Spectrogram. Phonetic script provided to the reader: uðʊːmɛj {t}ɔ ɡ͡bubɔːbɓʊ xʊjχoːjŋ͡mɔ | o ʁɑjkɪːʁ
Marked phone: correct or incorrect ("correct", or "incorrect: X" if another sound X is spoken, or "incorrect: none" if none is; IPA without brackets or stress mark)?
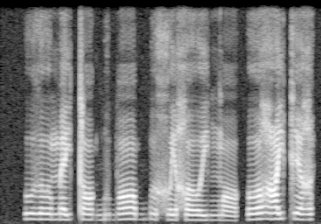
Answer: correct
